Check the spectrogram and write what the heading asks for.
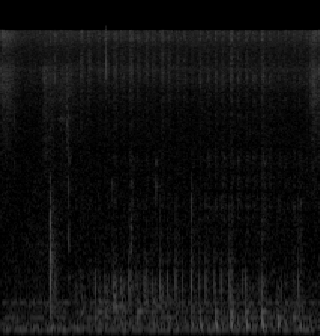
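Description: A pink marker scratching over paper in quick back-and-forth colouring strokes, about ten a second, after a single tap of the tip on the page.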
